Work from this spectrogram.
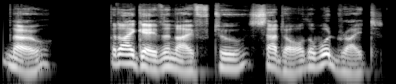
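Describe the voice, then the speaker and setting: A man's voice: on the low side, very animated, takes it slowly, no echo, clean studio sound, full character voice. A man voicing an eager, generous young son of a lord in an audiobook, earnest and declamatory. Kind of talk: audiobook character voice.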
